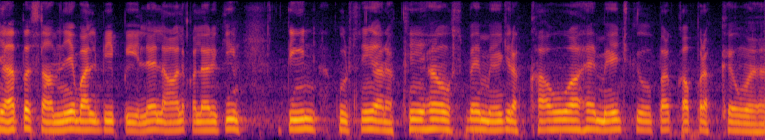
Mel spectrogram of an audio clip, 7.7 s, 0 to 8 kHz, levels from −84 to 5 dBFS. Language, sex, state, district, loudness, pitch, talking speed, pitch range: Hindi, male, Haryana, Rohtak, -17 LUFS, 145 Hz, 195 wpm, 140-155 Hz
